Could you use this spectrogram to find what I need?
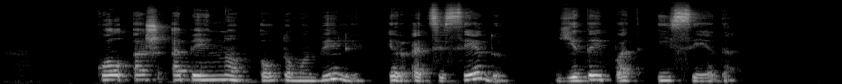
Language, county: Lithuanian, Telšiai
